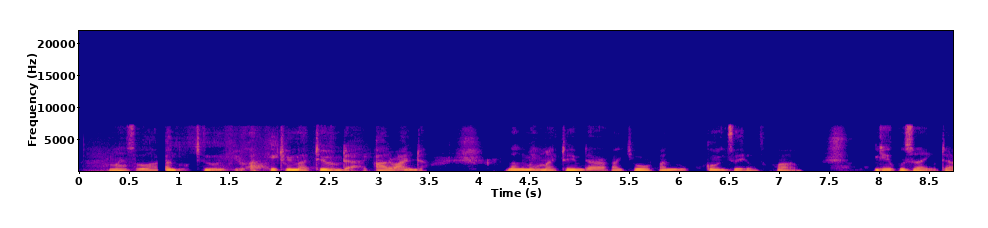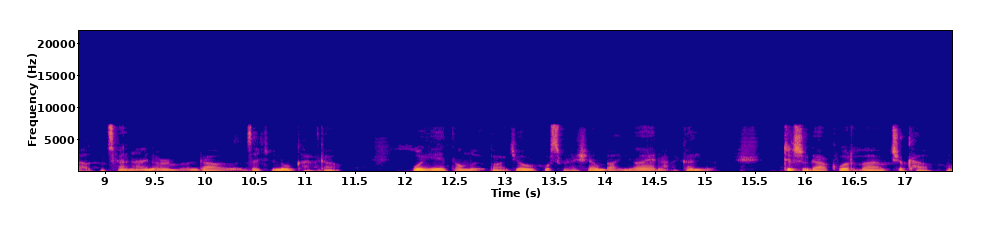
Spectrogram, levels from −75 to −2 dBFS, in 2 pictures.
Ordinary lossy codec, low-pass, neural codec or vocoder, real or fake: AAC, 96 kbps; 7.2 kHz; codec, 16 kHz, 1 kbps, X-Codec, HuBERT features, trained on LibriSpeech; fake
